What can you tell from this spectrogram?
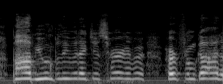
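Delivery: high, soft imitation of an eager caller; Todd, excited. Excited friend calling on the cell phone, imitated. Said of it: "he was so excited".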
